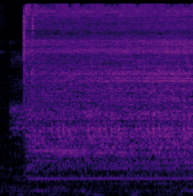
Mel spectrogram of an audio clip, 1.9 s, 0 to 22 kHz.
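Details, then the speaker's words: Electric motor for an ex-police BMW G31 Touring, bench-tested on 12 V from the car's battery: it spins up at once to a steady high whine with no grinding or stutter and runs fine. "The motor is moving. Okay, I'm not going to wait until it reaches the end position because now obviously the motor will keep on going."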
